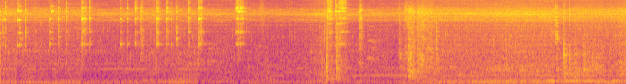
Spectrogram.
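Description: A metal spoon clinking and tapping against a cup as yogurt is scraped out into the pot, many quick ticks in the first few seconds. Then a scrape and stirring in the steel pot, over the steady sizzle of the meat and masala cooking on high flame.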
